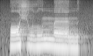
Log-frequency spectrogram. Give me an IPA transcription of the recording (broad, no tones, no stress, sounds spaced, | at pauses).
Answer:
ɔ ç u l u n m ɛ n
